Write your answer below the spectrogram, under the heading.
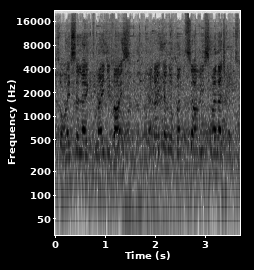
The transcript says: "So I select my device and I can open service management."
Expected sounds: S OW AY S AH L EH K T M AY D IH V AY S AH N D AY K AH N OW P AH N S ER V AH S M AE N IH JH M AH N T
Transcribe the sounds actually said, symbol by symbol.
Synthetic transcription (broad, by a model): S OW AY S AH L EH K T M AY D IH V AY S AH N AY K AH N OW B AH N S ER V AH S M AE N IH JH M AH N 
